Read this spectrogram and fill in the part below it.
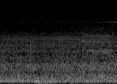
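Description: A 6-inch plastic exhaust fan installed in a bathroom runs with a steady, close whooshing airflow and a constant low motor hum, brief and uninterrupted.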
